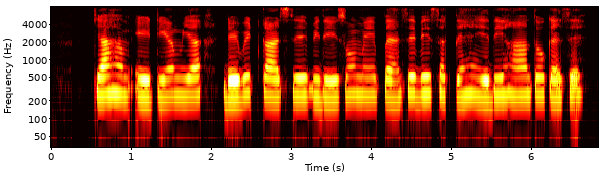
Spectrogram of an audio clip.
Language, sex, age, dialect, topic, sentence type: Hindi, female, 18-24, Garhwali, banking, question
